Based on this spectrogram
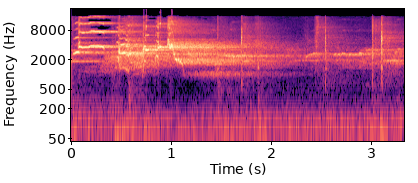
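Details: White-rumped shama singing in competition against a TV, with tail flicking: varied high whistled and chattering phrases, strongest in the first second, then a long fading whistled tone with sharp clicks.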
